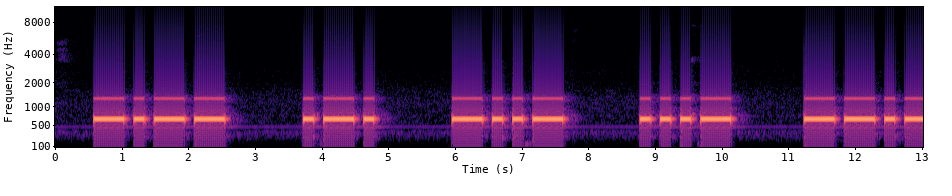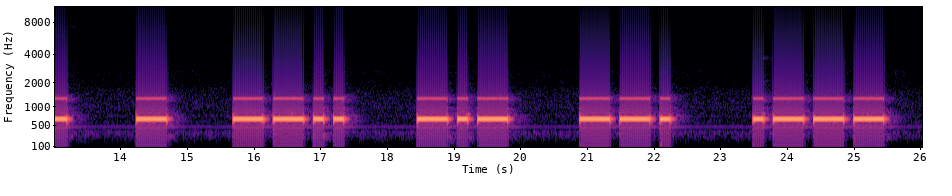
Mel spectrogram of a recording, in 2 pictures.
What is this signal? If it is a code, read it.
Morse code, heard as a keyed tone, about 8 wpm, 650 Hz. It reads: Y R X V Q T Z K G J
